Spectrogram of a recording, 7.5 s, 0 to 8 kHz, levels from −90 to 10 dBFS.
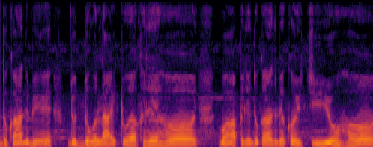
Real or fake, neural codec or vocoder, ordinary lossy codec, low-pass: real; none; none; none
